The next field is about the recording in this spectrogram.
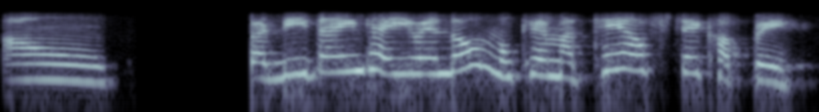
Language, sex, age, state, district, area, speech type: Sindhi, female, 30-45, Maharashtra, Thane, urban, conversation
